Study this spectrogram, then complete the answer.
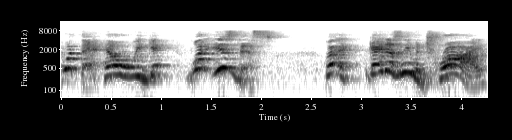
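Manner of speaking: high, exasperated whining fan; frustrated Laker fan. Retold or imitated. Host voices a fed-up Laker fan, high and exasperated. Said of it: "you're like".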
